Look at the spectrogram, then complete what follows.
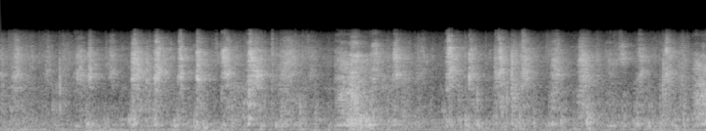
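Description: Papillon dog panting in quick, irregular breaths and huffs.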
